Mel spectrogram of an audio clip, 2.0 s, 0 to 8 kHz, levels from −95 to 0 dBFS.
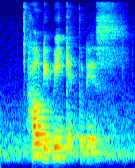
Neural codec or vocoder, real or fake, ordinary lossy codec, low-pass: none; real; none; none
